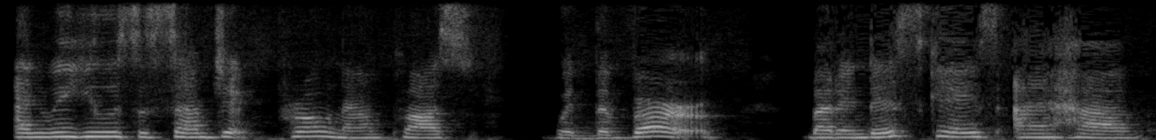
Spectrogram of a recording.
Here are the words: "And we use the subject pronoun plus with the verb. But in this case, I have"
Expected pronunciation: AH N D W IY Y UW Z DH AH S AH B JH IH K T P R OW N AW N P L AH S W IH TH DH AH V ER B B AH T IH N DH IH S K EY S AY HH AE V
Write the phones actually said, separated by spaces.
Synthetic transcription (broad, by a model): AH N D W IY Y UW Z DH AH S AH B JH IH K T P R OW N AW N P L AH S W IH DH AH V ER B B AH T IH N DH IH S K EY S AY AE V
